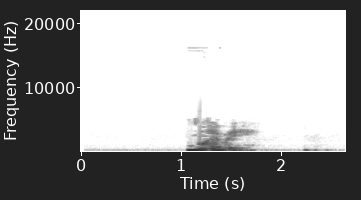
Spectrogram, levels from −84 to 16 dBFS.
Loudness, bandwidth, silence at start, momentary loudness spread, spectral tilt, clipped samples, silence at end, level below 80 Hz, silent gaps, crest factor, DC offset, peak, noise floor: -13 LUFS; 5 kHz; 1.05 s; 26 LU; -9.5 dB/octave; under 0.1%; 0.4 s; -62 dBFS; none; 14 dB; under 0.1%; -2 dBFS; -63 dBFS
